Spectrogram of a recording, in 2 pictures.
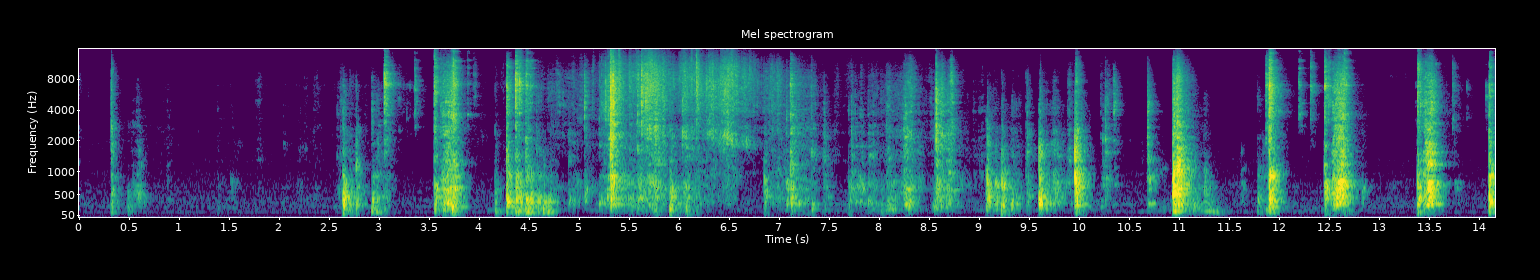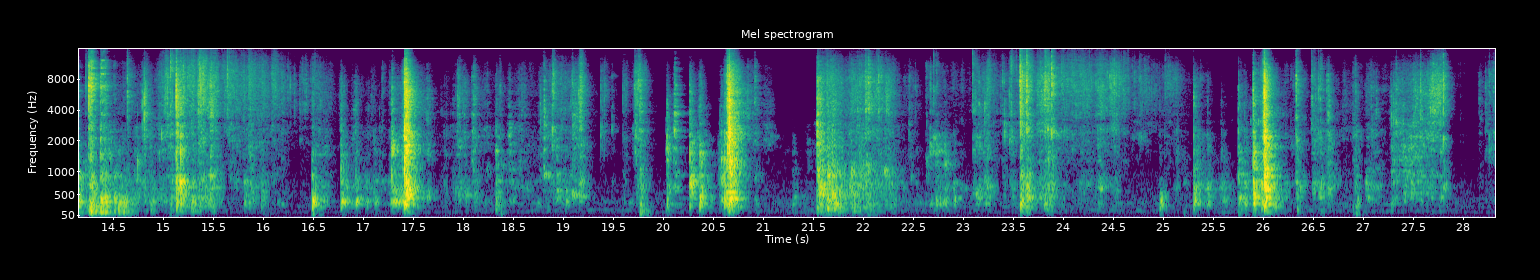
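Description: Plastic wrap and the packaging of a trading-card hobby box crinkling and crackling as the box is unwrapped and opened and its foil card packs are handled, with many sharp taps and clicks. It starts about two and a half seconds in.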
